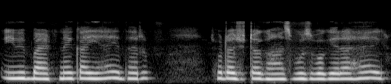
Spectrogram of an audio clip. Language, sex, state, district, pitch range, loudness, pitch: Hindi, female, Jharkhand, Deoghar, 255-280 Hz, -13 LUFS, 270 Hz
